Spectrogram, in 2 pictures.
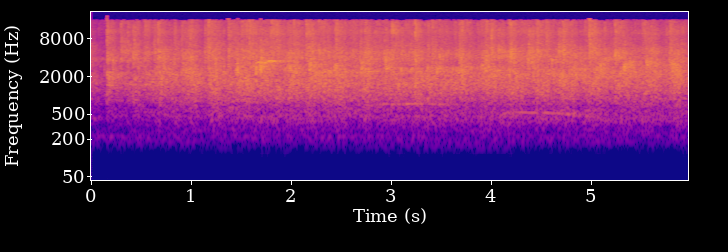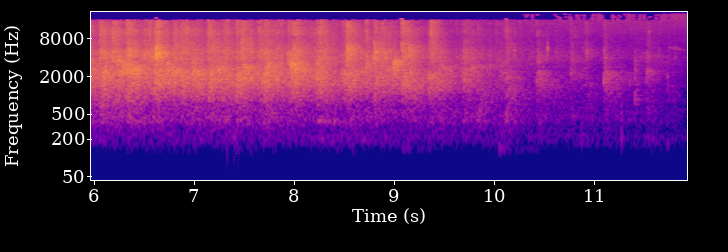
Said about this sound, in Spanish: ¿Qué tal si levantamos al Señor un aplauso de gratitud? Ese es un aplauso muy, muy simploncito, digo yo.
